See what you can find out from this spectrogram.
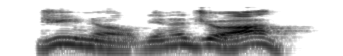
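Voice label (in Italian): "sfavato", dialettale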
